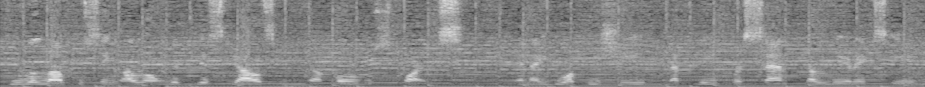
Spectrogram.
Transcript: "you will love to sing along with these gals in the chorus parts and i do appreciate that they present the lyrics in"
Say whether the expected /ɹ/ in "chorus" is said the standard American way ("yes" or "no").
no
